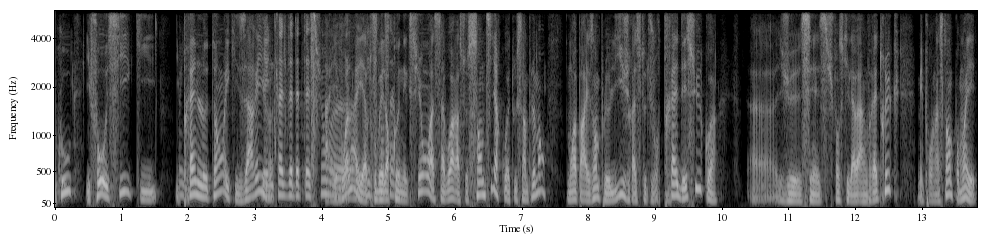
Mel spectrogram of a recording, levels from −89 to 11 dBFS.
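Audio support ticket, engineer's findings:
Gritty, metallic sibilants throughout, spectrum packed hard to 6 kHz. Aliasing: downsampled without anti-alias filter, fitting a 12 kHz rate; content above 6 kHz folds back.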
